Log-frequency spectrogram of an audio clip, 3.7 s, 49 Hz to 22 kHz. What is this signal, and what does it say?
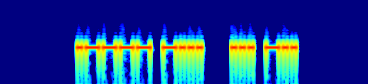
Morse code, heard as a keyed tone, about 28 wpm, 700 Hz. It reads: 1B SD
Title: Field Day Exchanges Encore - 28wpm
